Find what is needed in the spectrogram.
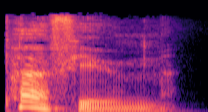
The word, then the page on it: perfume: British English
